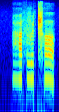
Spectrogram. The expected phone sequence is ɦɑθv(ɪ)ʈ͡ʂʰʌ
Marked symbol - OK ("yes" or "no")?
yes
